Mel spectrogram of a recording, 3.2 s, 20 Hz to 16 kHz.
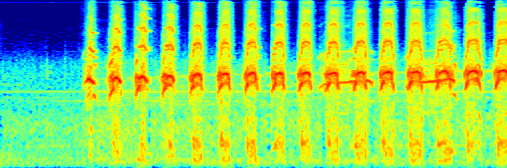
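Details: Osprey at a ranch nest on a morning in August 2019, with fish brought in. After half a second of quiet, a rapid run of about seventeen short, high, sharp chirps, evenly spaced and steady in pitch.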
